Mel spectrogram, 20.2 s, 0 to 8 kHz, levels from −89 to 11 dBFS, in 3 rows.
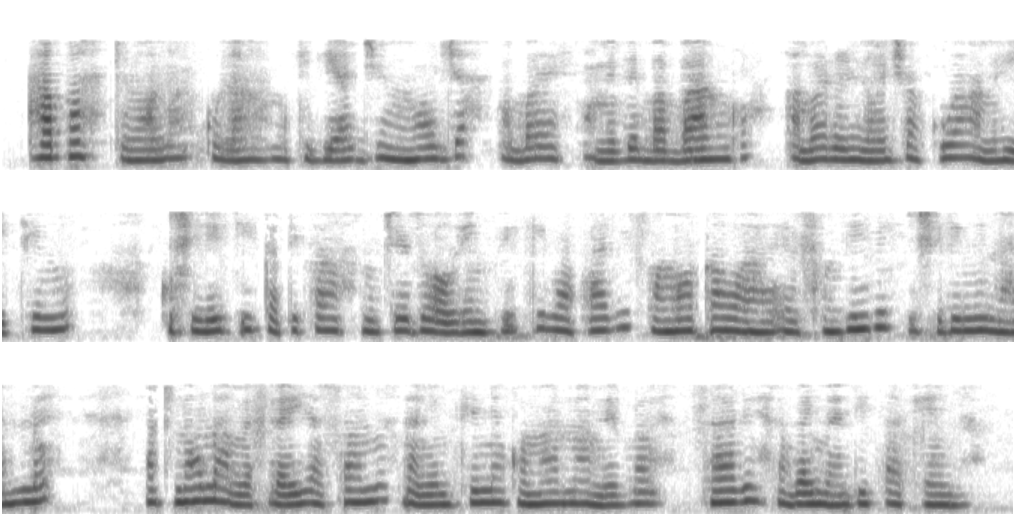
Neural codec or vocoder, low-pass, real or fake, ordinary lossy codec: codec, 16 kHz in and 24 kHz out, 1.1 kbps, FireRedTTS-2 codec; 7.2 kHz; fake; AAC, 16 kbps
